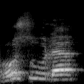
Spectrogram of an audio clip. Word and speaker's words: رسل: কে হবে رسلا মাশাআল্লাহ রসুলা রসুলা তাড়াতাড়ি তো উচ্চারণ করো رسلا রা ضمة রু সিন ضمة সু এরপরে শেষে ফাতহা লাম ফাতহা লা রসুলা রসুলা রসুলা দুটোই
